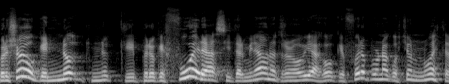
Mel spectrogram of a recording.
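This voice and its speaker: In a Uruguayan accent, a man talks at a very fast pace, his pitch high for a man with ordinary variation. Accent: Rioplatense Spanish (Uruguayan). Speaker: pastor. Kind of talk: sermon. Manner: halting, with many false starts.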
